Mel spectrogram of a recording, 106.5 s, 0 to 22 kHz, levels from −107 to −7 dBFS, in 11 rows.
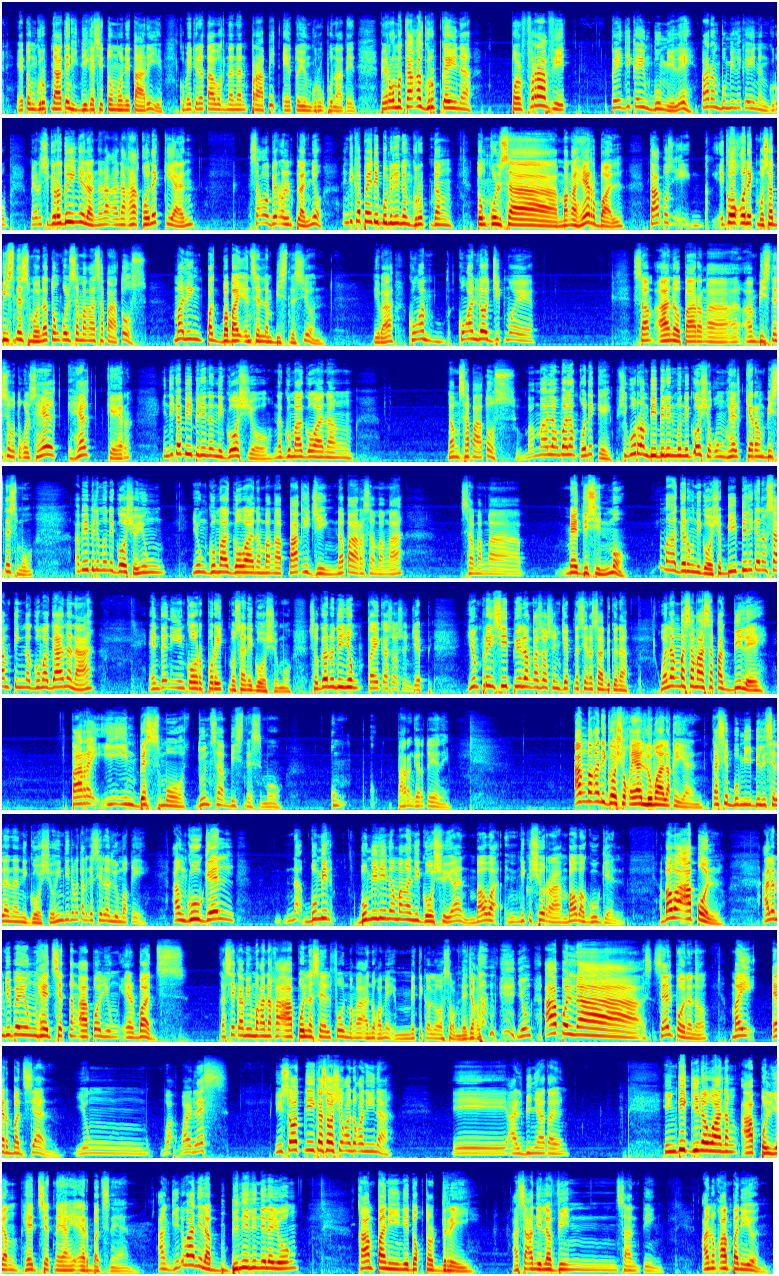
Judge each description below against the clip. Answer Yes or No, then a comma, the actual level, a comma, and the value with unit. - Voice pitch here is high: Yes, high, 200 Hz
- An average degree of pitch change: No, wide, 7.3 semitones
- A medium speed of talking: No, fast, 165 wpm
